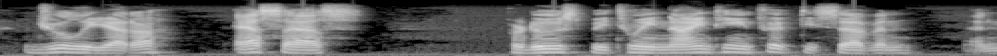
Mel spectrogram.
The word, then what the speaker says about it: Giulietta: This is another contribution from the infield parking area, an Alfa Romeo, I believe it's properly pronounced, Giulietta SS, produced between 1957 and 1962.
